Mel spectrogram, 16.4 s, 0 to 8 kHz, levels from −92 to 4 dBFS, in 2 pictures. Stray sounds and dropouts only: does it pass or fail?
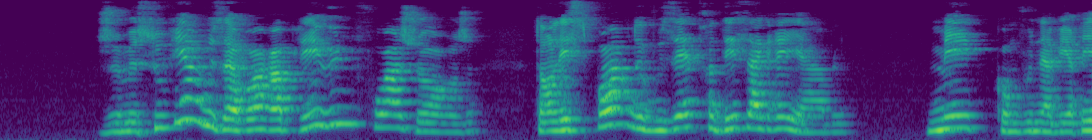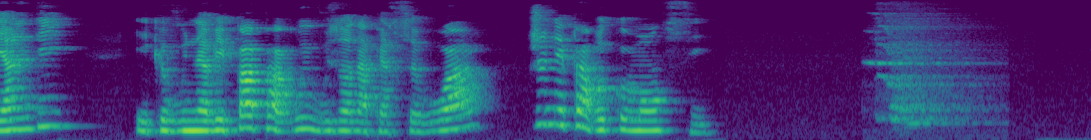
fail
